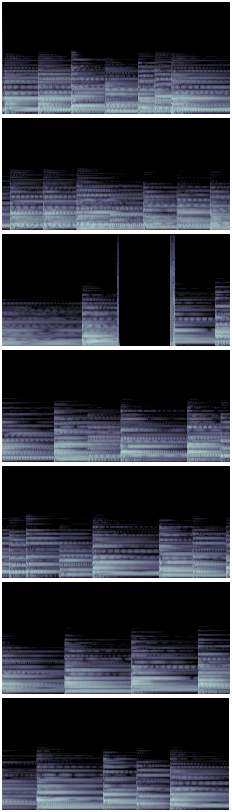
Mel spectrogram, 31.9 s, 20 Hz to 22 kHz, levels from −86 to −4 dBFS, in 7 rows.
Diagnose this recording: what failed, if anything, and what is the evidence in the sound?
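A cable pulled and plugged in, in the analogue wiring: a pop at 11.42 s, about 1.09 s of near silence, then 68 ms of 50 Hz mains buzz as the plug tip makes contact first, and a second pop at 12.56 s. The buzz-and-pop pair sets it apart from a digital dropout.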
